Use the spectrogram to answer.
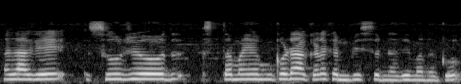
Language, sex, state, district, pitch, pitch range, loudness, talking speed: Telugu, female, Andhra Pradesh, Annamaya, 230 Hz, 215-240 Hz, -15 LUFS, 90 wpm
